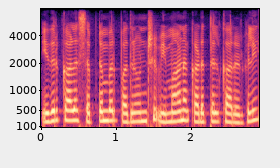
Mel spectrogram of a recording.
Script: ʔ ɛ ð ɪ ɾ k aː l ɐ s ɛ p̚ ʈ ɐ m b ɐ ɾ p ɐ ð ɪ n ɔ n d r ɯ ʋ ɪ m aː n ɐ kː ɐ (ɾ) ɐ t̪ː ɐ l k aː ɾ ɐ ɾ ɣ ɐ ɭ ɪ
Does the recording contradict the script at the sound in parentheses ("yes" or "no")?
yes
